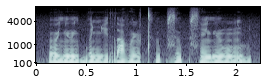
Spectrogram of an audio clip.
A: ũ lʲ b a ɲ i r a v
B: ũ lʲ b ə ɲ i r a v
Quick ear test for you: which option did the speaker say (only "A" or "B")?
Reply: B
